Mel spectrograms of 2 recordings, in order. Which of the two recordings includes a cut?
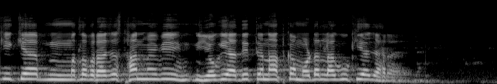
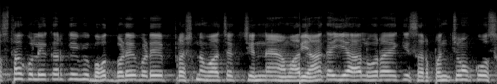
second; 1 cut; at 3.0 s

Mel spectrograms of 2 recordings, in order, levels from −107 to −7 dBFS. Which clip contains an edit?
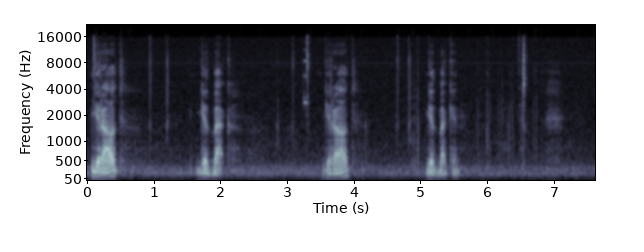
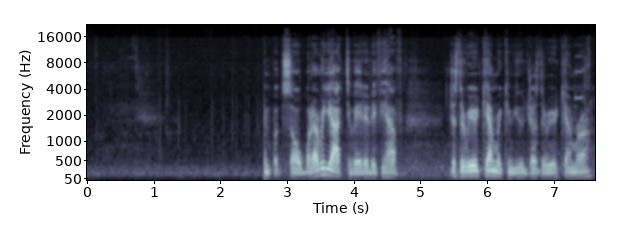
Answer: second; 1 cut; at 2.7 s

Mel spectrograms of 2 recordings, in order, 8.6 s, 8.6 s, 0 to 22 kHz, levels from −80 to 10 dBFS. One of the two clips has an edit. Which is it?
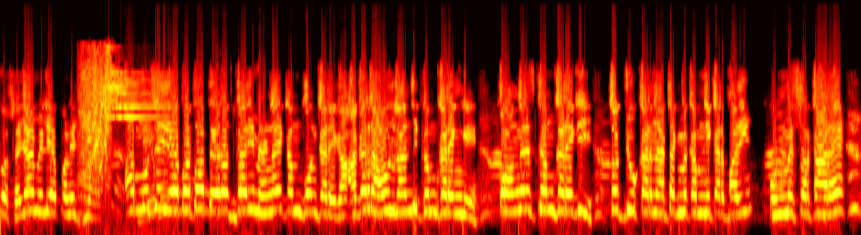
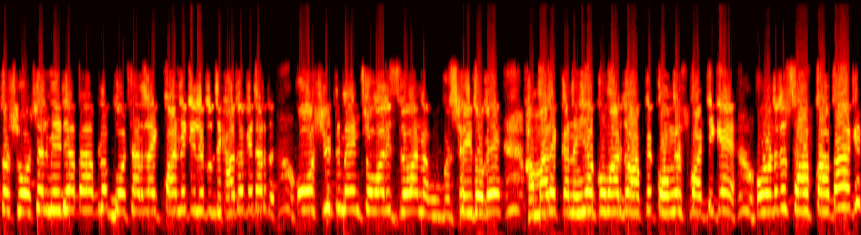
first; 1 cut; at 1.1 s

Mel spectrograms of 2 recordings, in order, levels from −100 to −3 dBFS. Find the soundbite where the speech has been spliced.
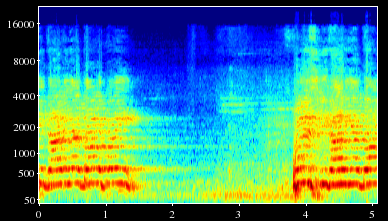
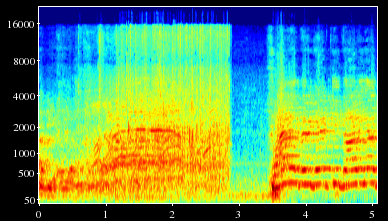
second; 1 cut; at 2.8 s

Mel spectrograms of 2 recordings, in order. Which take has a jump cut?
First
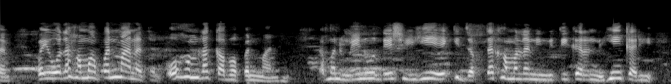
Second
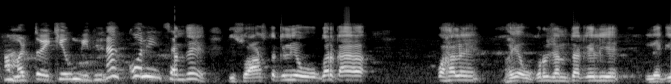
second; 1 cut; at 1.7 s

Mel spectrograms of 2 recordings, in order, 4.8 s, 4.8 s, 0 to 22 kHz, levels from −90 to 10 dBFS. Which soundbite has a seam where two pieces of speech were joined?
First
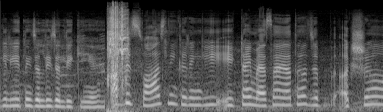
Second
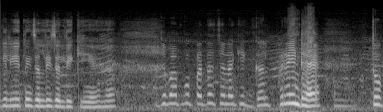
first; 1 cut; at 1.3 s

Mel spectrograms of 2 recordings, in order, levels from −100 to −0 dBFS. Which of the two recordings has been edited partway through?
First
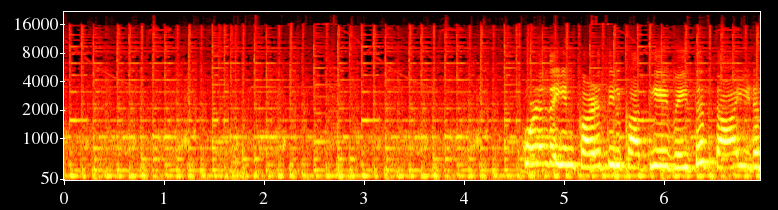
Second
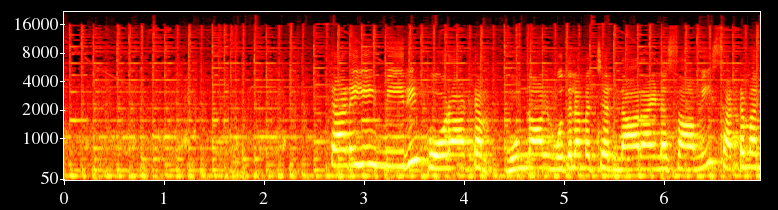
first; 1 cut; at 2.6 s

